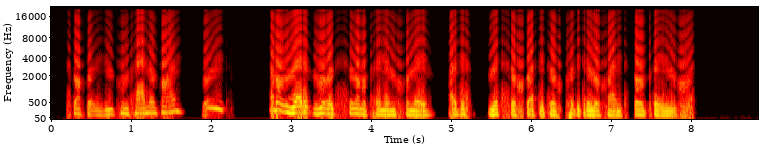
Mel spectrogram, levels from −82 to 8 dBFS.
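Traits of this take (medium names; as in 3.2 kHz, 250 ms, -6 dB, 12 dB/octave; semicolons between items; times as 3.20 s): aliases and images of a low sample rate 2.2 kHz, jitter 20%; phasing stages 12, 2 Hz, lowest notch 720–1900 Hz; AAC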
